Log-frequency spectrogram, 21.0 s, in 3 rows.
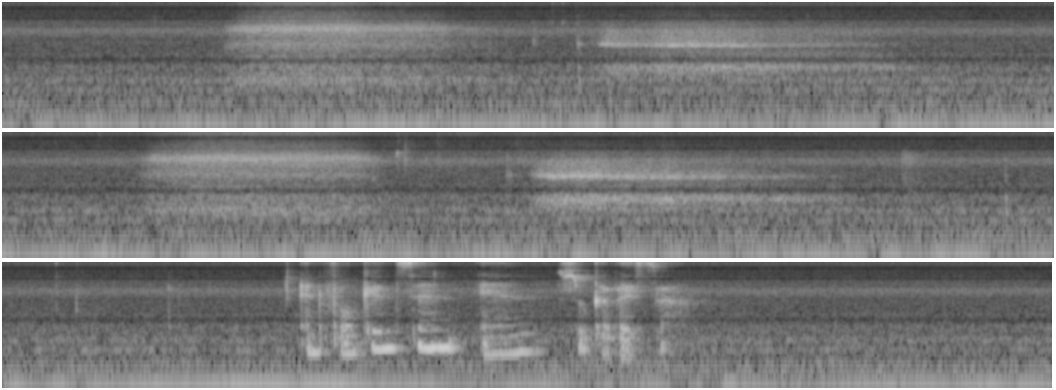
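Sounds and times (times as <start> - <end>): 
deep breathing during a guided relaxation exercise: 1.4 - 6.4, 7.9 - 9.6, 10.4 - 13.1
speech: 16.3 - 18.6.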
